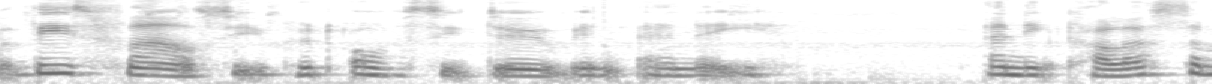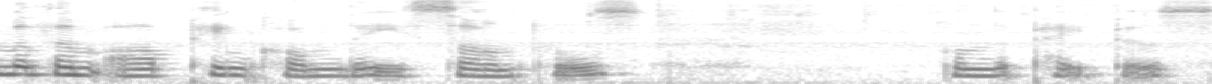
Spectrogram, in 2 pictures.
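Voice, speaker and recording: The voice carries a British accent and a dark, mellow tone with vocal fry. Its intonation is monotone and flat. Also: woman, fairly high pitch for a woman, moderate pace. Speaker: card-making crafter and product demonstrator. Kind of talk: crafting tutorial. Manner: quiet.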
